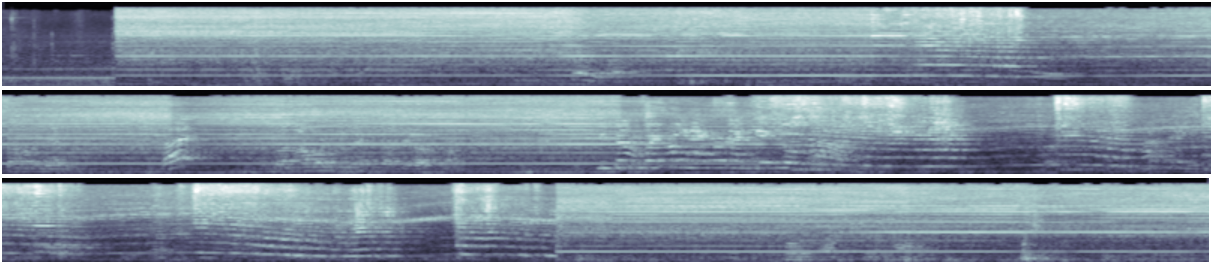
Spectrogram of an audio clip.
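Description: Eerie electronic drone laid over the footage: a steady hum over a bright hiss, with wailing tones that waver up and down in pitch through the middle before the steady hum returns.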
